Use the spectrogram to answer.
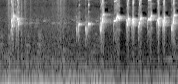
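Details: Black-crested bulbul lure recording for trapping: two chirps at first, a pause, then an accelerating burst of clear, high, slurred chirps that grows steadily louder to the end.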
